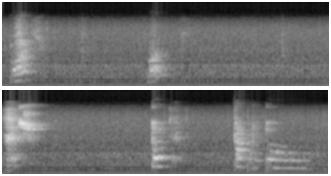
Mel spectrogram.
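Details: Talking grey parrot in Czech, indoors: short clipped utterances, clicks and a brief whistled note, spaced irregularly over a steady low electrical hum.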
